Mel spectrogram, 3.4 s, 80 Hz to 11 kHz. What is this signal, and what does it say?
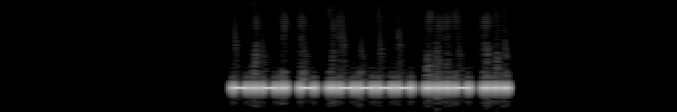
Morse code, heard as a keyed tone, about 45 wpm, 700 Hz. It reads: CT1VS
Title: DXCC-100 Call Signs - 5 Characters - Repeated 2x - 50wpm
